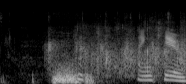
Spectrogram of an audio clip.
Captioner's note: audience applauds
